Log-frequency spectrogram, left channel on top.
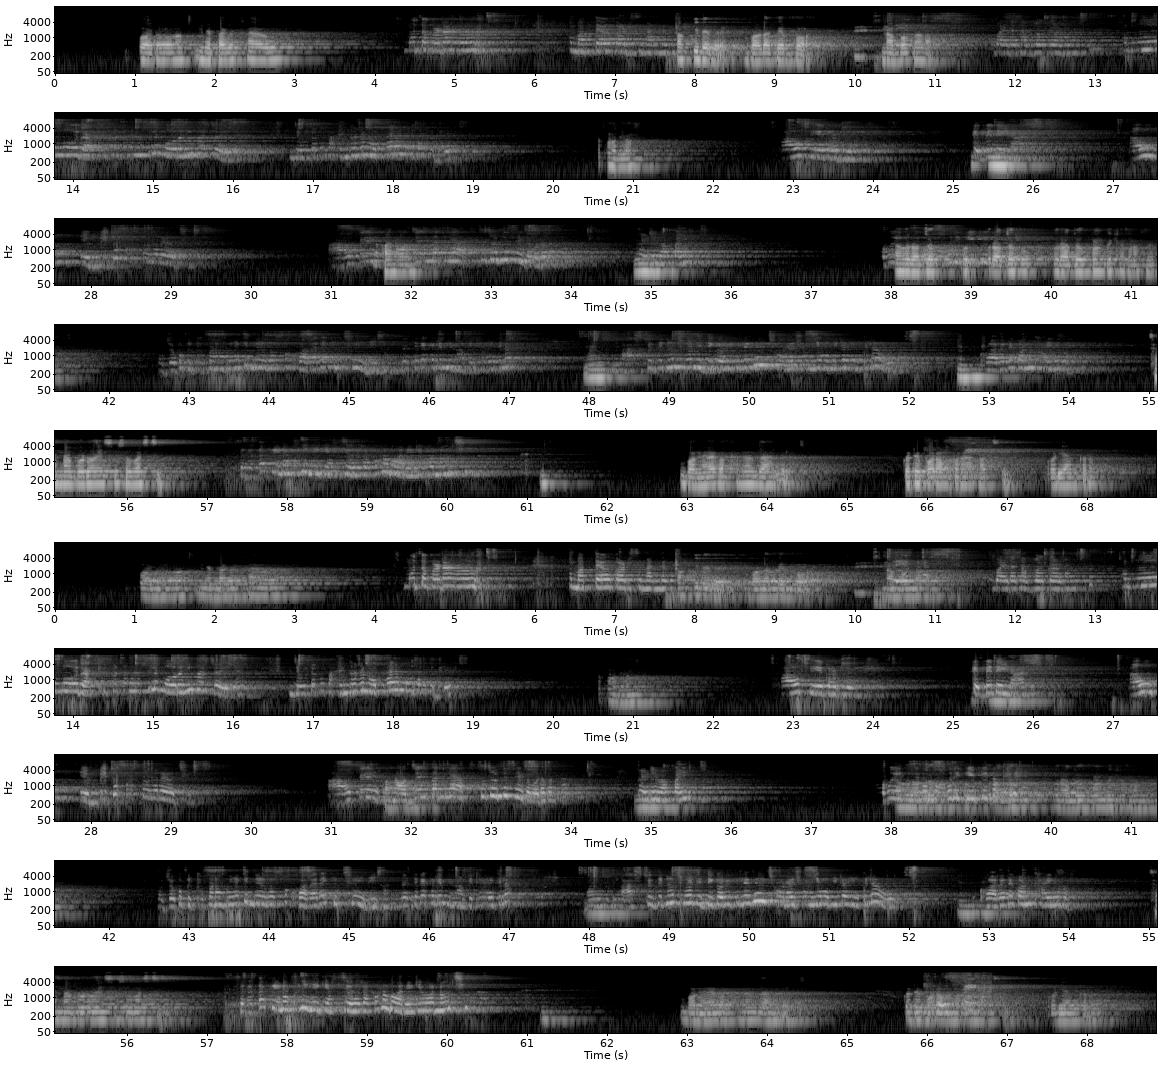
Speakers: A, on the left; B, on the right.
A: ବଡ ହୁଅ, ନେବା କଥା ଆଉ।
B: ମୁଁ ତ ବଡ଼ ଆଉ। ମତେ ଆଉ କଣ ସେମାନେ ଦେବେ।
A: କି ଦେବେ, ବଡ ଦେବ। ନବ
B: ସେଇଆ
A: କଣ
B: ପରା। ବଡ ନବ କଣ। ଆ ମୁଁ ମୋ ରାକ୍ଷୀ ପୂର୍ଣ୍ଣିମା ଆସିଲେ ମୋର ହିଁ ଖର୍ଚ୍ଚ ହେଇଯାଏ। ଯୋଉଟା ମୋ ଭାଇଙ୍କର ନଥାଏ, ମୁଁ ତାଙ୍କୁ ଦିଏ।
A: ଭଲ।
B: ଆଉ ସିଏ କରିଦେବେ, କେବେ
A: ହୁଁ,
B: ଦେଇନାହାଁନ୍ତି। ଆଉ ଏବେ ତ ଶାଶୂଘରେ ଅଛି। ଆଉ ସେ ନ
A: ଆଉ
B: ଯେଇ ପାରିଲେ ଆସୁଛନ୍ତି ସେଇଟା ବଡ କଥା, ସେଇଡି
A: ହୁଁ
B: ହେବା ପାଇଁ। ଏଥିରେ
A: ଆଉ ରଜ
B: ତାଙ୍କୁ ଆହୁରି
A: ଉ
B: ଗିଫ୍ଟ ଦରକାର
A: ରଜକୁ ରଜକୁ କଣ ପିଠାପଣା ହୁଏ?
B: ରଜକୁ ପିଠପଣା ହୁଏ କିନ୍ତୁ ଏ ବର୍ଷ ଖରାରେ କିଛି ହେଇନି। ଏଇ ସଂକ୍ରାନ୍ତିରେ ଖାଲି ମୁଆଁ ପିଠା ହେଇଥିଲା ହଉ
A: ଉଁ
B: ହଉ, ଲାଷ୍ଟେ ଦିନ ଛୁଆ ଜିଦି କରିଥିଲେ ଯେ, ଛଣା ଛାଣି ଯାହା ଦିଟା ହେଇଥିଲା ଆଉ। ଏ
A: ହୁଁ
B: ଖରାରେ କଣ ଖାଇହବ।
A: ଛେନା ପୋଡ଼ ଏ ସେସବୁ ଆସିଛି?
B: ସେଟା ତ କିଣା କୁଣି ହେଇକି ଆସିବ, ହେଇରା କଣ ଘରେ କିଏ ବନଉଛି।
A: ହୁଁ। ବନେଇବା କଥା ନା ଆଉ ଯାହେଲେ। ଗୋଟେ ପରମ୍ପରା
B: ରୋଷେଇ
A: ଅଛି ଓଡିଆଙ୍କର।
